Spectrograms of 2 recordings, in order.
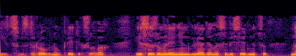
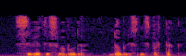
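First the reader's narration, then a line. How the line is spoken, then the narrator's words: Girl whispering. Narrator (Russian): девушка прошептала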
